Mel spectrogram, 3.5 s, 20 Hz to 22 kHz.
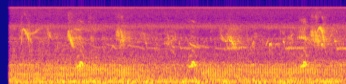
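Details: A coppersmith barbet gives hollow, low tuk notes about once a second, recorded 12 January 2014, with other birds chirping higher and a steady low rumble behind.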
